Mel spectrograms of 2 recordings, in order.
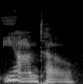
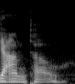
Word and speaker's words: Ianto: Oh yeah, most people would say Yanto. It's And Yanto. It's Yanto.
